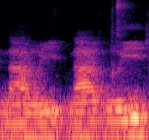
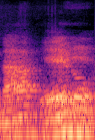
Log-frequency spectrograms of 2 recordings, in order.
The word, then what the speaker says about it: 나의: 소유격 조사로 왔을 때는 어떻게 발음을 할 것이냐. 나의 조국입니다. 원래 나의 조국이 때로 나의가 들어가죠. 나의 조국, 우리의 사랑, 사랑의 이로가 맞아요. 그러나 발음하기가 쉽지 않기 어렵기 때문에 이때는 나애로 발음하는 걸 인정한다.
